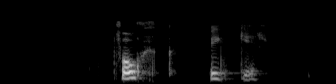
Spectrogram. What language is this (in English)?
Icelandic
